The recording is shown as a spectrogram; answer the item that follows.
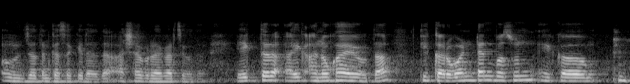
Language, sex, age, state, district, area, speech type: Marathi, male, 18-30, Maharashtra, Raigad, rural, spontaneous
